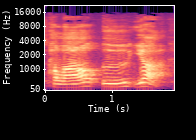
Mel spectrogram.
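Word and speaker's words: Hallelujah: old or older, and that phrase Halal U Yah is pronounced the same in any language throughout the whole world. They do not pronounce it any other way but a halal uya. Now they may spell it with a J, but they still pronounce it halal uya.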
